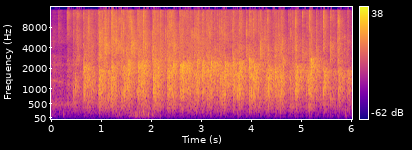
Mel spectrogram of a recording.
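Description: Sustained applause from an audience, many hands clapping in a dense, steady wash of crisp claps that holds at an even loudness for several seconds with no voices.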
